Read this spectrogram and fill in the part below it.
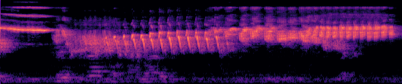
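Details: Calandra lark pouring out a fast, rolling trill of many rapid pulses that climbs slowly in pitch for over two seconds, introduced by a brief high whistle.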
